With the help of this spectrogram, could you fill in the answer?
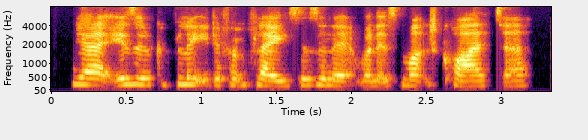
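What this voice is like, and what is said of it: Congested voice with a cold. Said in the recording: “You probably can hear I've got a bit of a cold”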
